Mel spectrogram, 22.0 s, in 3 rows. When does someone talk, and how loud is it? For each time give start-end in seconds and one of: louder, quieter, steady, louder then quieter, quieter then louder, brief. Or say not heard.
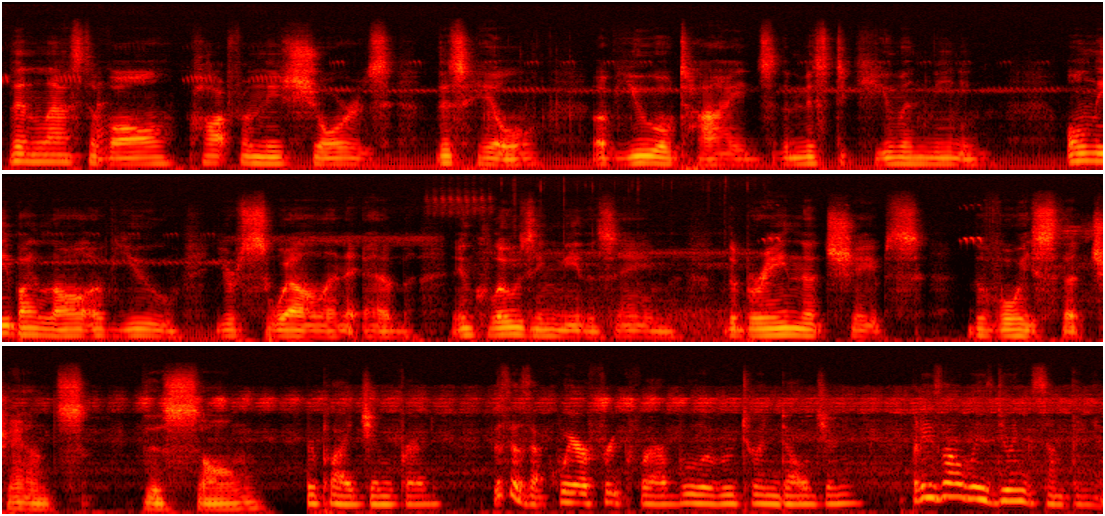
0.1-21.9 steady.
